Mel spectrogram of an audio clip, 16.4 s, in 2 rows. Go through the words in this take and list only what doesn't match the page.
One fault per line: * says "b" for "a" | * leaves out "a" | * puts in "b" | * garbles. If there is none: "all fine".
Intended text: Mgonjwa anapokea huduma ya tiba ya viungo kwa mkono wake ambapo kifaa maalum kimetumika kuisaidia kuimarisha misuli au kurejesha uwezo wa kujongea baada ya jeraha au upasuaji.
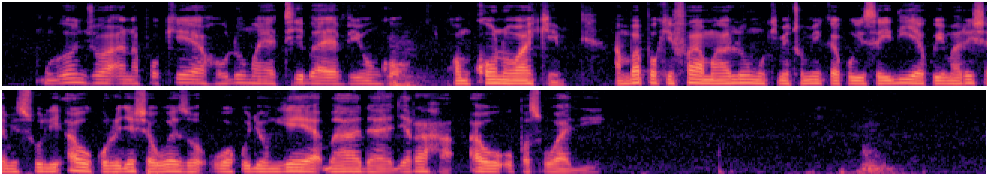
all fine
